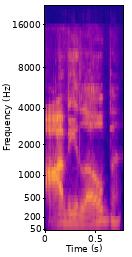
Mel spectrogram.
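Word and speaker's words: Loeb: Well, you know, um what a lobe, is that how you say his name?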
